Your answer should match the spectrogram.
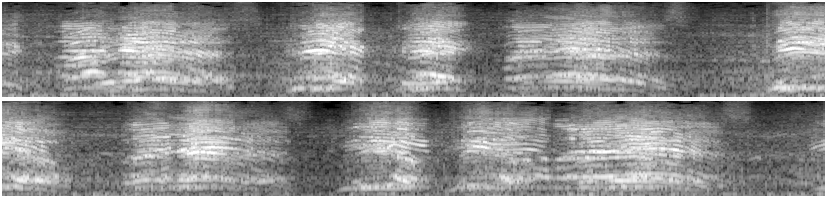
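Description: A group of voices shouting a cheer together, in loud rhythmic bursts of syllables about twice a second.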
